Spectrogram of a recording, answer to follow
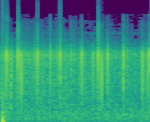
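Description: Record surface noise: irregular crackles and pops over a steady hiss, with no voice or beat.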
